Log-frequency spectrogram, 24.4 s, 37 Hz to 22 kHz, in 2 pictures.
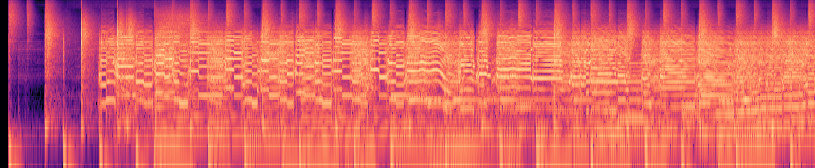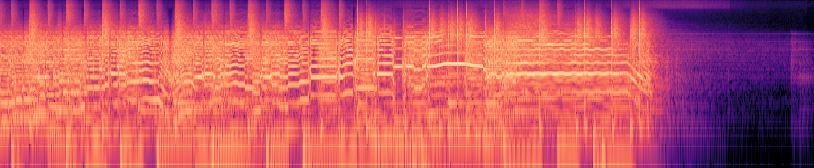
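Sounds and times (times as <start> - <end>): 
solo through a multi-effects unit: 1.6 - 22.4.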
